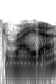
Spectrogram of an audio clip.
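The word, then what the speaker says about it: Rayda: It's R-A-Y-D-A, but it's pronounced Rida.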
